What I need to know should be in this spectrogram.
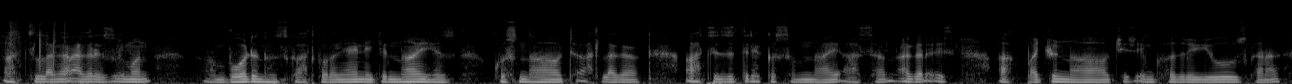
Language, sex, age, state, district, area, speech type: Kashmiri, male, 45-60, Jammu and Kashmir, Budgam, rural, spontaneous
